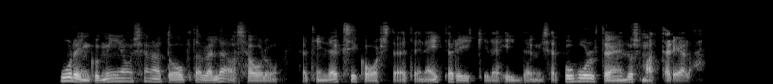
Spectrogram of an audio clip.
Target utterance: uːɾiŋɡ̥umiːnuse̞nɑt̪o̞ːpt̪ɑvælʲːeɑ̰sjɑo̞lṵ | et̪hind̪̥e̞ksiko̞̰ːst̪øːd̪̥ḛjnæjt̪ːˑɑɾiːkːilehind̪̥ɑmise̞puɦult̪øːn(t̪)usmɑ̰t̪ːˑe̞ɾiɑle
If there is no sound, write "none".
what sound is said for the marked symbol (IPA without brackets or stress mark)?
d̪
